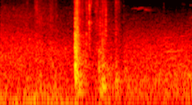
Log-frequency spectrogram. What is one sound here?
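An axe strikes wood with sharp thuds.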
